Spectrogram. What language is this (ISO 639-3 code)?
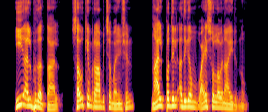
mal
